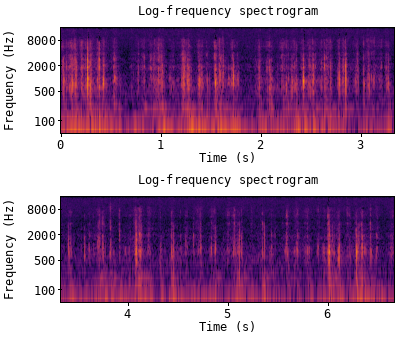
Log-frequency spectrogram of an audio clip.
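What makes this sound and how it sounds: Fingertips and nails tap rhythmically on a flat, solid red silicone pyramid mat. The result is a dense run of short, dry, irregular clicks and soft thuds over a steady low hum, with no lingering ring.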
